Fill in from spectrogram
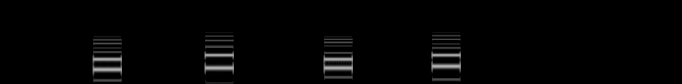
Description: DTMF, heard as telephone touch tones, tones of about 280 ms. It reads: 1 6 4 9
